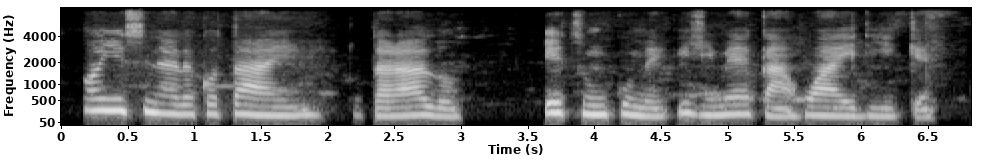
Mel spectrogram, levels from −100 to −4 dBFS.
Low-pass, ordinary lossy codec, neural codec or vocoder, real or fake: 7.2 kHz; Opus, 64 kbps; none; real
